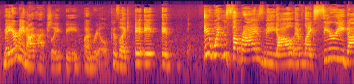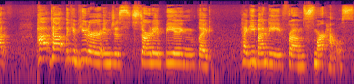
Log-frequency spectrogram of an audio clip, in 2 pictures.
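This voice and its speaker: A woman's voice: fairly high pitch, takes it slowly, sharp tone. A woman, chatting casually about books for a vlog, laughing and swearing. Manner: chatty, swears, says y'all, laughs often. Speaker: book vlogger. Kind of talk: casual book tag chat.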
